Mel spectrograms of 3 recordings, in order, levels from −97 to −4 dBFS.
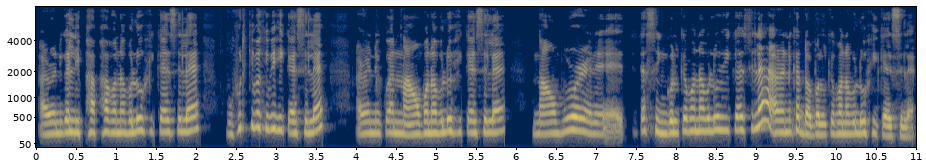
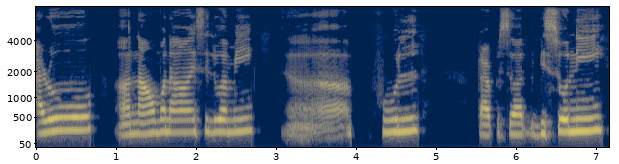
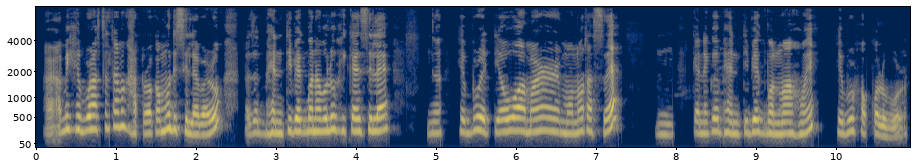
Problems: none marked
